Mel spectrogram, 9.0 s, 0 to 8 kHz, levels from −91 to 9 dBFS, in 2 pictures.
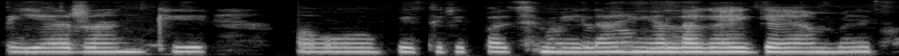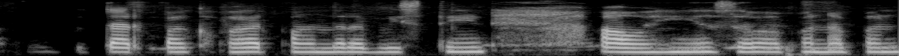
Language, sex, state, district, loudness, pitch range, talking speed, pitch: Hindi, female, Bihar, Gaya, -20 LUFS, 230-235 Hz, 85 wpm, 230 Hz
